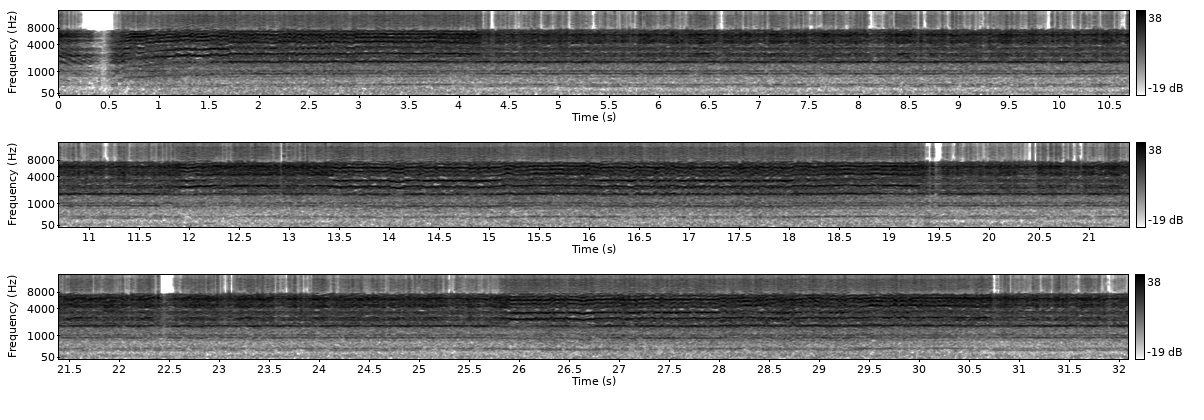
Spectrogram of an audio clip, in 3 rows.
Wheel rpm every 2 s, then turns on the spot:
140, 220, 230, 230, 230, 230, 230, 210, 210, 230, 230, 230, 230, 210, 220, 230.
none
